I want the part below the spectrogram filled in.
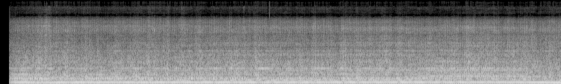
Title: Poulan pro mower grinding noise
